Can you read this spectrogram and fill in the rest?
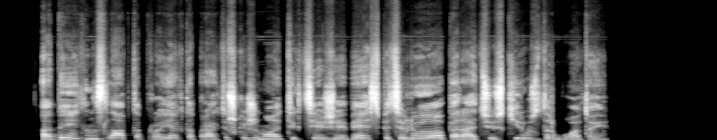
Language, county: Lithuanian, Panevėžys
